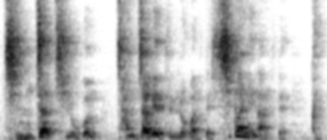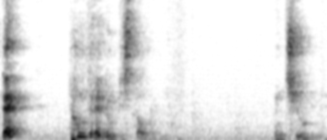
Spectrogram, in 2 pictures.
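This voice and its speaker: A man's voice: medium pitch, normal speed. Middle-aged guy pastor preaching, voice jumps all over, big echoey church, mic kinda far off. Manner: animated storytelling with rhetorical questions, acts out voices. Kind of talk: sermon. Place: church sanctuary. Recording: very echoey hall, distant mic.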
